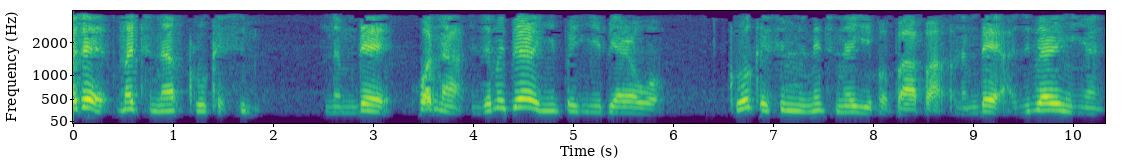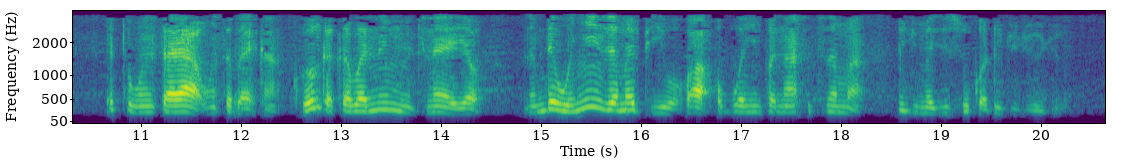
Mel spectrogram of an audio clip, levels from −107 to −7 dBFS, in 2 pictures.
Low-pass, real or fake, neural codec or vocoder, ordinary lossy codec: 3.6 kHz; real; none; MP3, 16 kbps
